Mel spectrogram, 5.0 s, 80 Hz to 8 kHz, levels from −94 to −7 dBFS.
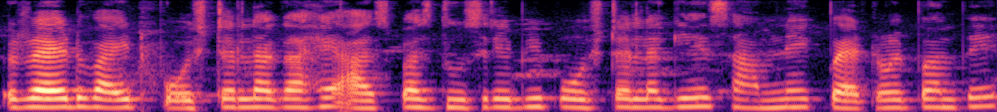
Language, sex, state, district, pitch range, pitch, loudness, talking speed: Hindi, female, Bihar, Patna, 210-220 Hz, 215 Hz, -20 LUFS, 205 wpm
